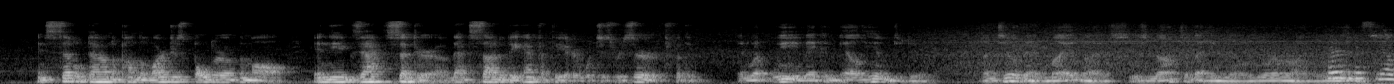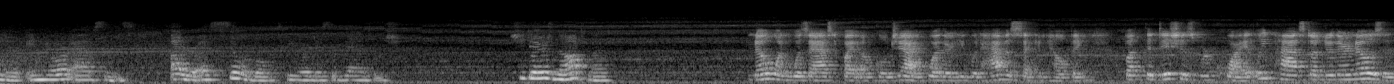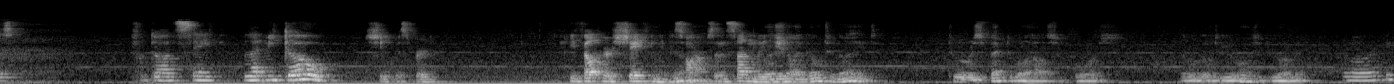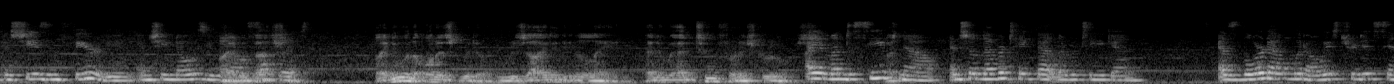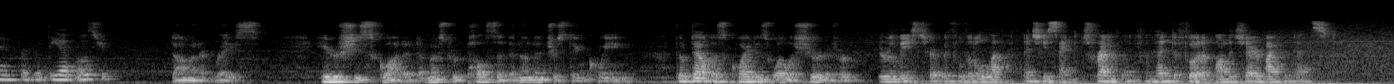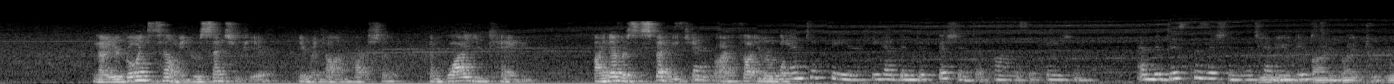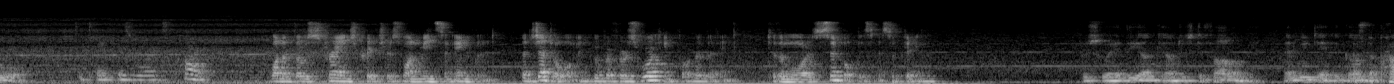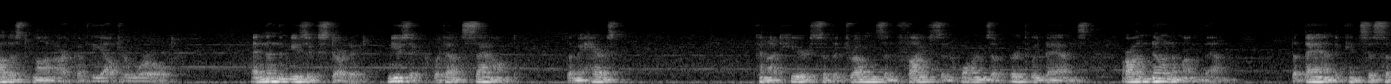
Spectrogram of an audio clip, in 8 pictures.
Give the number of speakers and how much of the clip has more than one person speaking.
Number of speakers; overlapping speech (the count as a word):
five, about 6%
